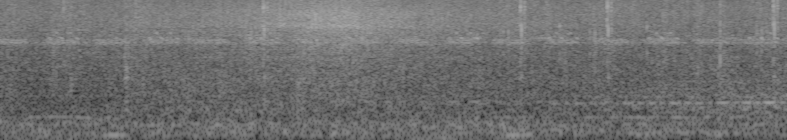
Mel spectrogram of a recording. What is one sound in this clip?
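Dry bushes rustle as someone pushes through them.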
